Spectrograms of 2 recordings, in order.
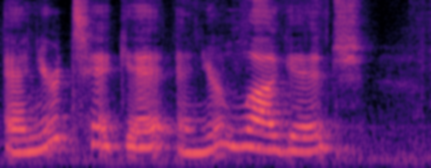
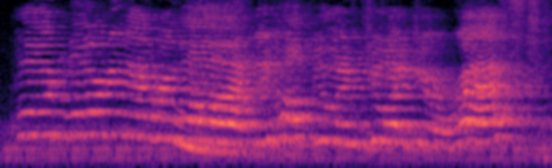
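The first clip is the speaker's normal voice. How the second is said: higher and louder, a bright captain's good morning; cheery wake-up announcement; 6 semitones higher, 4 dB louder than usual. Pretend. Pilot greets waking passengers before landing, higher and louder. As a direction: wake the cabin up with a sing-song announcement.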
